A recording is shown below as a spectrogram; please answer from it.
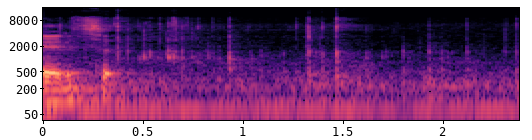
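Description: Thick, frothy blended juice poured from a steel mixer jar into a glass: faint, irregular soft splats and clicks.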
